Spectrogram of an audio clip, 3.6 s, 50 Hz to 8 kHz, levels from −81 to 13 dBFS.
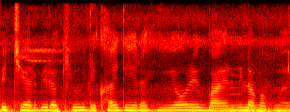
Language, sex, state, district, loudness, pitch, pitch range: Hindi, female, Bihar, Darbhanga, -16 LUFS, 190 Hz, 180-200 Hz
